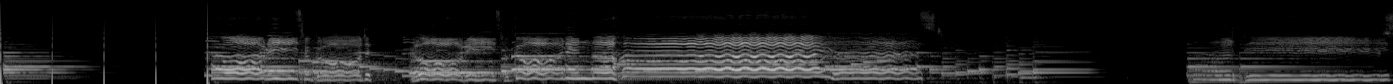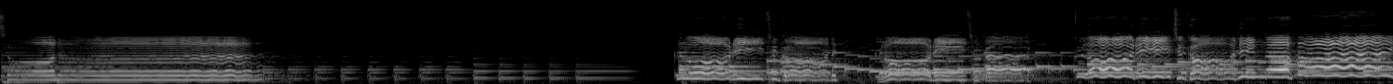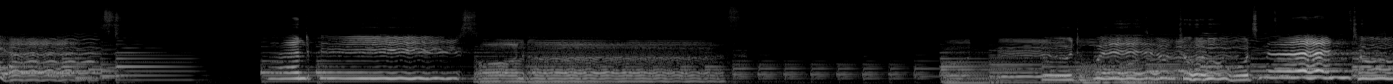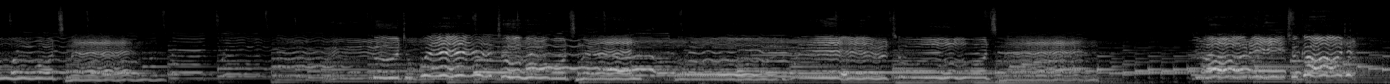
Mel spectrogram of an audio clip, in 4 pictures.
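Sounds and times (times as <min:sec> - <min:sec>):
tenor voice singing: 0:02.1 - 0:09.4, 0:11.9 - 0:16.7, 0:20.7 - 0:29.1, 0:30.5 - 0:35.2, 0:37.3 - 0:52.8, 0:53.7 - 0:55.5.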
